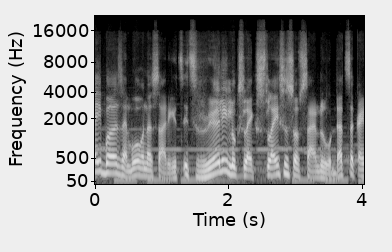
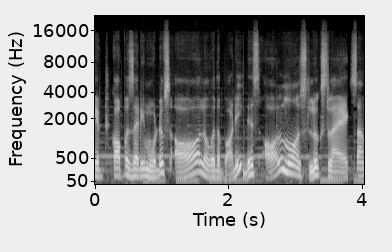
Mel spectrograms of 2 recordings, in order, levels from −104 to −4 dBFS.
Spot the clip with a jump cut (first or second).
second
